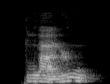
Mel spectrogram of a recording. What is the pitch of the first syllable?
low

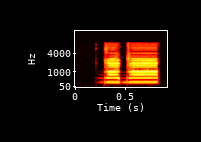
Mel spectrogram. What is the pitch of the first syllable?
high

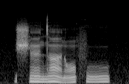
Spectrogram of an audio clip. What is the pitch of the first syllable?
high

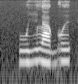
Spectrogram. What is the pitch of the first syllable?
rising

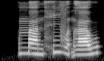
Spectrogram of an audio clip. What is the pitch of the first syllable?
low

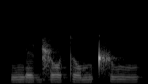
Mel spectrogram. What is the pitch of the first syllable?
low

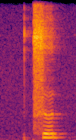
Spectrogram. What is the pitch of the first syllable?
rising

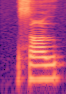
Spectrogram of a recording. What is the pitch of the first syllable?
high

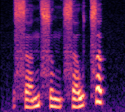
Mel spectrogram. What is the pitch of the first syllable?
rising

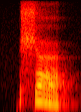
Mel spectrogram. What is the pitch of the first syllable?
falling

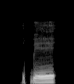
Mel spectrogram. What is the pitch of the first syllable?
rising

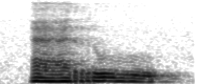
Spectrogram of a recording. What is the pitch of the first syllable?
low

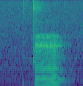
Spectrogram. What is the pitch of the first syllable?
low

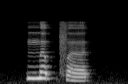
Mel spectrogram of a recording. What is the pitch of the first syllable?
high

